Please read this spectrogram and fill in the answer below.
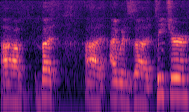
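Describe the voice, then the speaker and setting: Against noticeable background noise and audible room echo, a man speaks with fairly even intonation and a fairly high pitch. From central Indiana. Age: 60s. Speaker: retired school superintendent and consultant. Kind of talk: self-introduction at a school board meeting. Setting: school board meeting. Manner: casual, with many fillers.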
